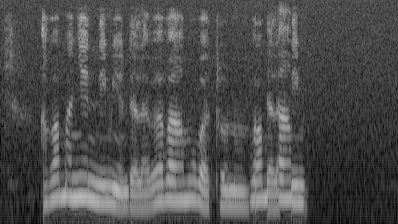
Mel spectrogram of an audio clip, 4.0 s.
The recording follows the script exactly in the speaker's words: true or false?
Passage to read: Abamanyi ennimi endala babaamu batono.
false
